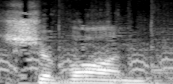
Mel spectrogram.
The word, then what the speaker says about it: Siobhan: And the first words out of her mouth after I'm done talking is, it's pronounced Siobhan.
